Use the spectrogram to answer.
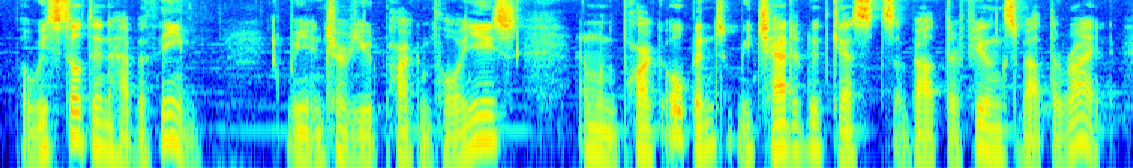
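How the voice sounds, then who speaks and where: A man with a very deep, low pitch, lively intonation, and a fairly quick pace, over music in the background. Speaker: audiobook narrator. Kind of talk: reading aloud.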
